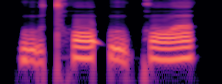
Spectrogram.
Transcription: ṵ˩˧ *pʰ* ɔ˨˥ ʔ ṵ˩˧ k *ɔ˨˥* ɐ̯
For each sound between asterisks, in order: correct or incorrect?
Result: incorrect: tʰ, correct

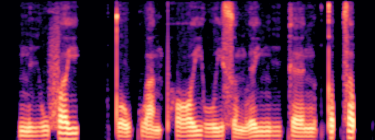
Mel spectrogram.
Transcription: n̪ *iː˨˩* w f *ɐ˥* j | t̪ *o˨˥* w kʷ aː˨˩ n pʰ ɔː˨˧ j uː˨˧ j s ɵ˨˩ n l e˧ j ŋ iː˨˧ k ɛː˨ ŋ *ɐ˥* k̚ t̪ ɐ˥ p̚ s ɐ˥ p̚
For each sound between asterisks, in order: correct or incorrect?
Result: incorrect: iː˨˧, correct, correct, incorrect: ɐ˨

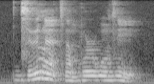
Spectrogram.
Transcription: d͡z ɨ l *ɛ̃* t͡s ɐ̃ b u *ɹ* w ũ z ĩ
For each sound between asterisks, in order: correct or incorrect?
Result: correct, correct

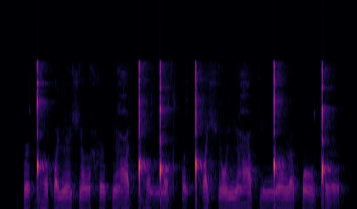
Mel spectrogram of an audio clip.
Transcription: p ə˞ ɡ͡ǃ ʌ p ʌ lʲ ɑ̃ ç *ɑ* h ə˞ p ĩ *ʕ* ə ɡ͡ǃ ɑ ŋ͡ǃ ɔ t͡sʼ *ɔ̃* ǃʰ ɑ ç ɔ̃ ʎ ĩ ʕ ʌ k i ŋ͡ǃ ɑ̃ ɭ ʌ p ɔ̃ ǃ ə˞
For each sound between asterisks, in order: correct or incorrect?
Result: incorrect: ɑ̃, correct, incorrect: ɑ̃

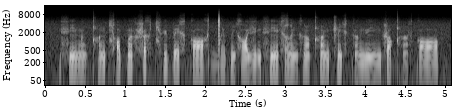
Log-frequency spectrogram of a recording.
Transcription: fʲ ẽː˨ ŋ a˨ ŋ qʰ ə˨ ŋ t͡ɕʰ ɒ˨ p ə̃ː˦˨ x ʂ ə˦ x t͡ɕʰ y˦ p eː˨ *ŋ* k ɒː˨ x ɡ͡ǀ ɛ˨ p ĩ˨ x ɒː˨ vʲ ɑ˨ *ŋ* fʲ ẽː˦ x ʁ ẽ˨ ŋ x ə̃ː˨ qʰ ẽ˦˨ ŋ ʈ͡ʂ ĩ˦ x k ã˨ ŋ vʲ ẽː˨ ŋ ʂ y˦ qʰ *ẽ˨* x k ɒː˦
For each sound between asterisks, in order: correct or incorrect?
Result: incorrect: x, correct, correct

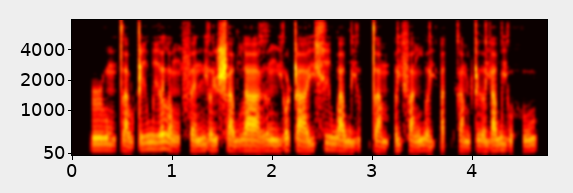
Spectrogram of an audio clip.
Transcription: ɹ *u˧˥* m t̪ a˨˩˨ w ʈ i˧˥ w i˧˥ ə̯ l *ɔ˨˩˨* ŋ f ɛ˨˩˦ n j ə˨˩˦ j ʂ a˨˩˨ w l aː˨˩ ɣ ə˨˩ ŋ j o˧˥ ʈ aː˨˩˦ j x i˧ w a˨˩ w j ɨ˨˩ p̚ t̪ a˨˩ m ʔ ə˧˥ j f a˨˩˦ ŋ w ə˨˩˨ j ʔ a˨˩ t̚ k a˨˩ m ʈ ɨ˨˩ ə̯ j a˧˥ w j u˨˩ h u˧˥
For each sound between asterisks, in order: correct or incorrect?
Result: incorrect: u˨˩, correct

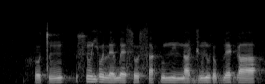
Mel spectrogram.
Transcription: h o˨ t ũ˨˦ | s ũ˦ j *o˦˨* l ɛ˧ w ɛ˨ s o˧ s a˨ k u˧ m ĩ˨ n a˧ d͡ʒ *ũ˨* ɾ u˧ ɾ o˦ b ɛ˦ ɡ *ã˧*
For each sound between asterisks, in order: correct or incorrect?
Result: correct, incorrect: ũ˦, incorrect: a˧

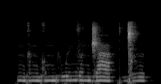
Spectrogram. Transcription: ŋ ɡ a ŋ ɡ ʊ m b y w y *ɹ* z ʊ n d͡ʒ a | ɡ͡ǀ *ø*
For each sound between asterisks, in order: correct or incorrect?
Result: incorrect: n, correct

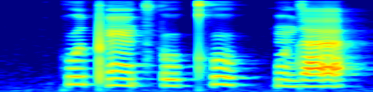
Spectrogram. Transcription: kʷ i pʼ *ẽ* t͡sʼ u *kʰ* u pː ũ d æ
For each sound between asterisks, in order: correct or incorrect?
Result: correct, correct

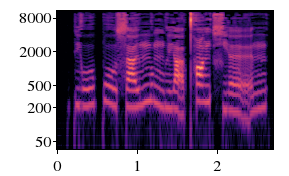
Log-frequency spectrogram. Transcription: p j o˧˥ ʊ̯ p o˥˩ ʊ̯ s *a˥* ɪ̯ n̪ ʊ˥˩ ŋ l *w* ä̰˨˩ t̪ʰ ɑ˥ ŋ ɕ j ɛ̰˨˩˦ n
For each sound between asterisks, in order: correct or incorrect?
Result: incorrect: a˧˥, incorrect: j

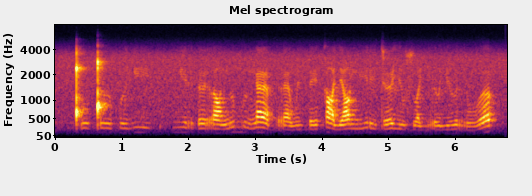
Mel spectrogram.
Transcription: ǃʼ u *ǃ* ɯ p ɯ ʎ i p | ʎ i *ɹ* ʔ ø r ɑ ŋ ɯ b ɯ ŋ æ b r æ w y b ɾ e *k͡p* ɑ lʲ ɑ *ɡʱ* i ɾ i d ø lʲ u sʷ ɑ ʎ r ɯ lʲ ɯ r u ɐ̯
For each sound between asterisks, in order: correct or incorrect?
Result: correct, incorrect: r, incorrect: k, incorrect: ŋ

